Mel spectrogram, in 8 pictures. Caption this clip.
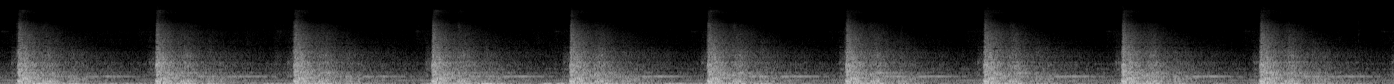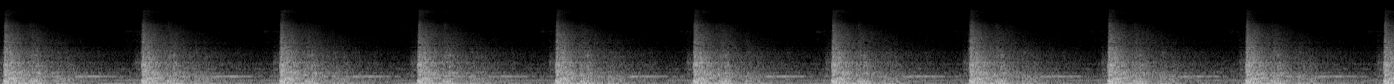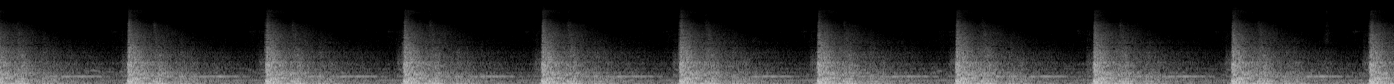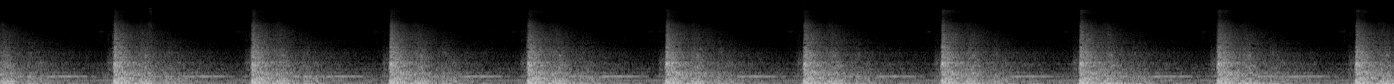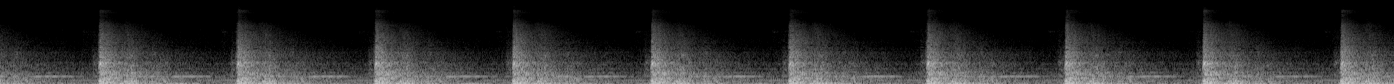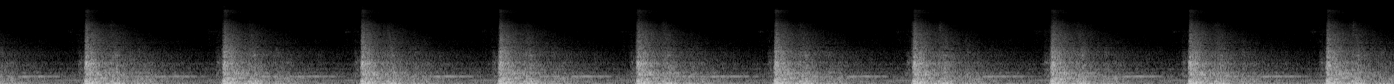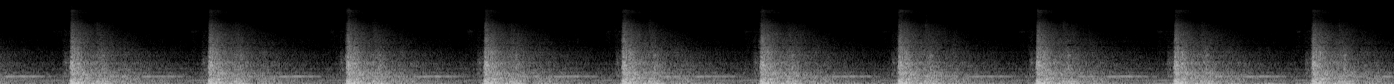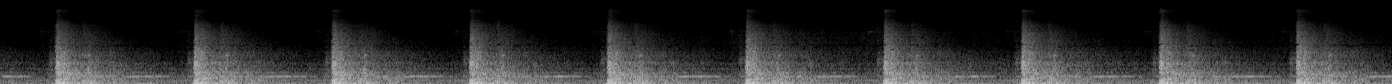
Fra mit vindue
Construction work recorded from my window summer 2006
bang, banging, construction, field-recording, hammering, hangover, industrial, loud, repetitive, trance, work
